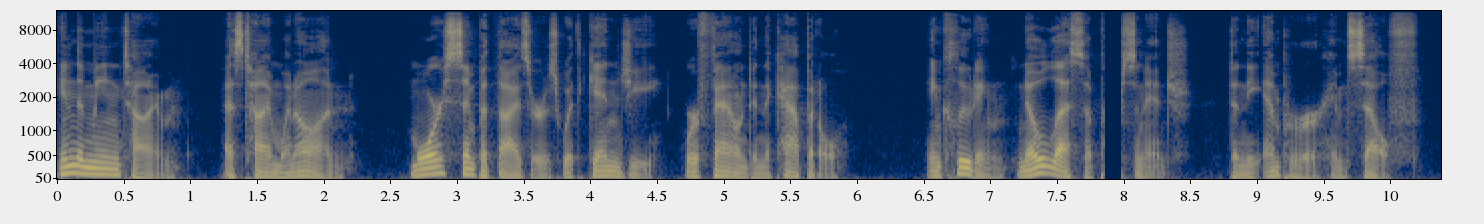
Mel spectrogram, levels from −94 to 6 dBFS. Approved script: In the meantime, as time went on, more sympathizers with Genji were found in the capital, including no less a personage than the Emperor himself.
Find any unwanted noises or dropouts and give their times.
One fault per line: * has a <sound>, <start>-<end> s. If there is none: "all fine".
* has a dropout, 7.9-8.0 s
